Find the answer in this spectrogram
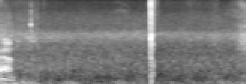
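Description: A single sharp click of a golf wedge striking the ball in a short chip shot, about one and a half seconds in.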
